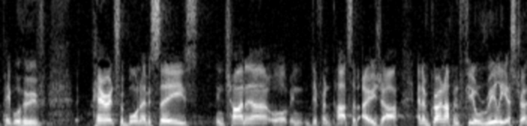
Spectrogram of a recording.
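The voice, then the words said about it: Australian accent. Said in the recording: “you listen to my accent, I sound Aussie”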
